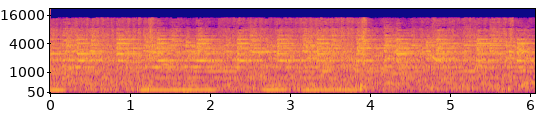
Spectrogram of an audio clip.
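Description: Church bells ringing steadily, many overlapping tones clanging together, over the hubbub of a large crowd. A low held note sounds on and off during the first four seconds.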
